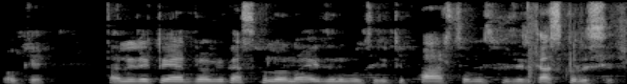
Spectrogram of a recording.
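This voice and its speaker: Male teacher, warm mellow tone, classroom lecture, quizzing and scolding students. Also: on the high side, flat delivery, brisk, husky. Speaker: English teacher.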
